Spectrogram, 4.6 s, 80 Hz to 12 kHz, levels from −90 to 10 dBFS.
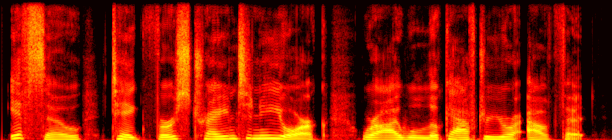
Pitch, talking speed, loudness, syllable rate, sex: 185 Hz, 195 wpm, -17 LUFS, 4.7 syllables/s, female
